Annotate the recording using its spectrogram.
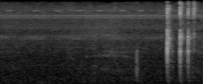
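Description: Quiet outdoor background with a faint steady hiss, broken near the end by a quick run of four or five sharp clicks.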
